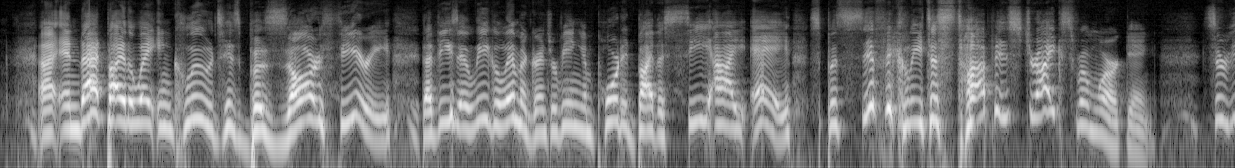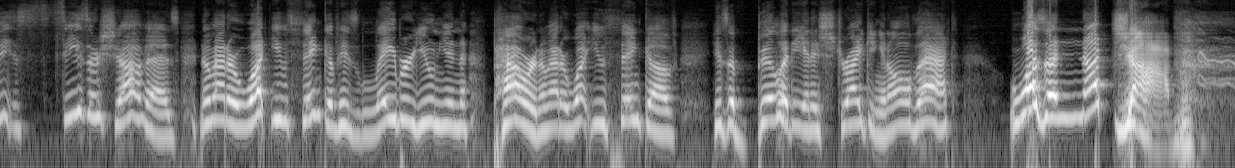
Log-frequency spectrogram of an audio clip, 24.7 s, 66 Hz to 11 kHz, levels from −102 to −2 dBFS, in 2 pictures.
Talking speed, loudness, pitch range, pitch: 140 wpm, -18 LUFS, 220-280 Hz, 250 Hz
